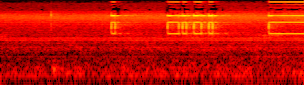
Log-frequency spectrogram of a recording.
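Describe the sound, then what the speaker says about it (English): Faint electronic beeps from a continuity tester on a VW Beetle Autostick reverse light switch, a few short ones then a longer sustained tone, over a quiet hiss. "it's beeping"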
